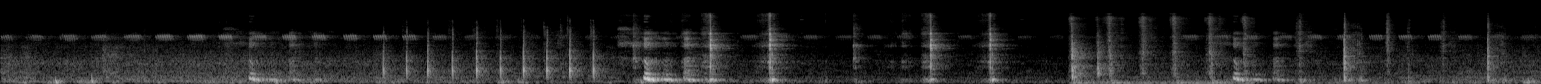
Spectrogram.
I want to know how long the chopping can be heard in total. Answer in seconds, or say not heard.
11 s.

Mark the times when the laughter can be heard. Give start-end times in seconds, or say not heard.
2.2-3.2, 6.2-7.2, 12.1-13.1.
